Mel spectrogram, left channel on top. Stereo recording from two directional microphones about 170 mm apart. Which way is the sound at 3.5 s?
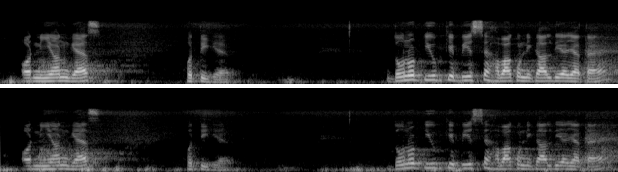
65° left (ahead or behind).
